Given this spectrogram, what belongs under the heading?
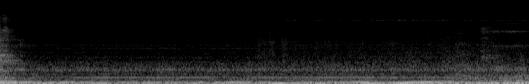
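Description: A Morris Vermaport lift travels down, giving a continuous low rumbling hum with faint mechanical whine, steady and close, no voices.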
